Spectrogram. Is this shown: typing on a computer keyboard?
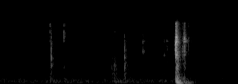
yes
